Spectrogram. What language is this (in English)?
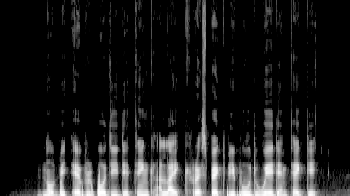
Nigerian Pidgin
